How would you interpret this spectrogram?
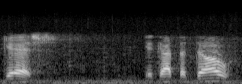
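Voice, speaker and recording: An actor playing a curt, menacing gangster with clipped, commanding slang, in 1940s radio crime style. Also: male voice, mid-range voice, slow, sharp tone, rough recording. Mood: curt, sly. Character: curt, menacing gangster giving ransom orders.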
